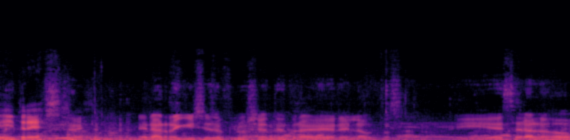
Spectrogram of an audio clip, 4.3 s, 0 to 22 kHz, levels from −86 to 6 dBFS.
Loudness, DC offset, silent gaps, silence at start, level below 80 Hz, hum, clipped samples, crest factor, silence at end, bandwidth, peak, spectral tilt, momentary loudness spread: -35 LUFS; under 0.1%; none; 0 s; -62 dBFS; none; under 0.1%; 22 dB; 0 s; 14.5 kHz; -14 dBFS; -4.5 dB/octave; 13 LU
